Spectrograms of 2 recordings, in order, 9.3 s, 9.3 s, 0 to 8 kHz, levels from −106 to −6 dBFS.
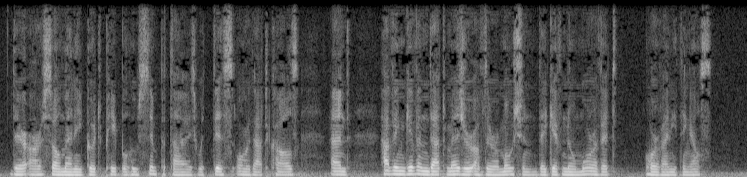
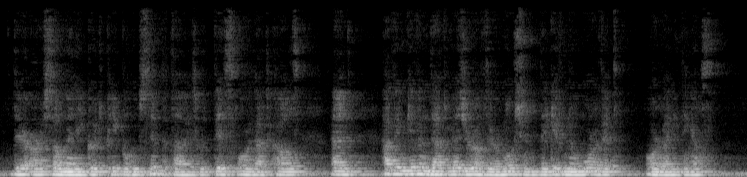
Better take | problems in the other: first | room echo; dies away in 0.9 s

